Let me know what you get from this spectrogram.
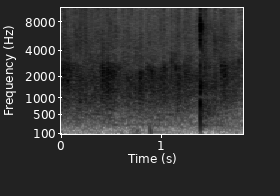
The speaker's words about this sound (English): Will you clap your hands one more time unto the Lord as you are seated today?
